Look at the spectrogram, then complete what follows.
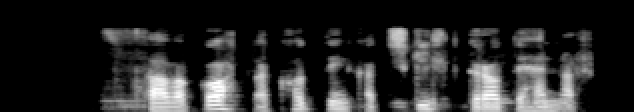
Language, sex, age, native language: Icelandic, male, 14, Icelandic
